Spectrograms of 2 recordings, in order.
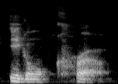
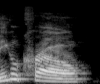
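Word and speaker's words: Egil Krogh: his name yeah okay there might be different pronunciation it's EG IL k r OG h but people crow he's a very unusual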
